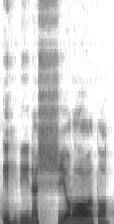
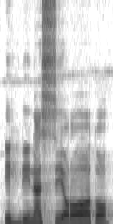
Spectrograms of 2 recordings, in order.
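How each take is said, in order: First: The consonant is a hushing sh sound. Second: The consonant is a thin plain s sound. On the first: "atau shin" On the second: "mengganti huruf shad dengan sin"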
